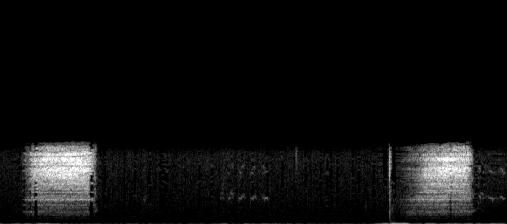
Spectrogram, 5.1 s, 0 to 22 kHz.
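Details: Two raspy hissing screeches of a barn owl, recorded 11 May 2019 at 23:34, separated by about three seconds, with a soft click just before the second.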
